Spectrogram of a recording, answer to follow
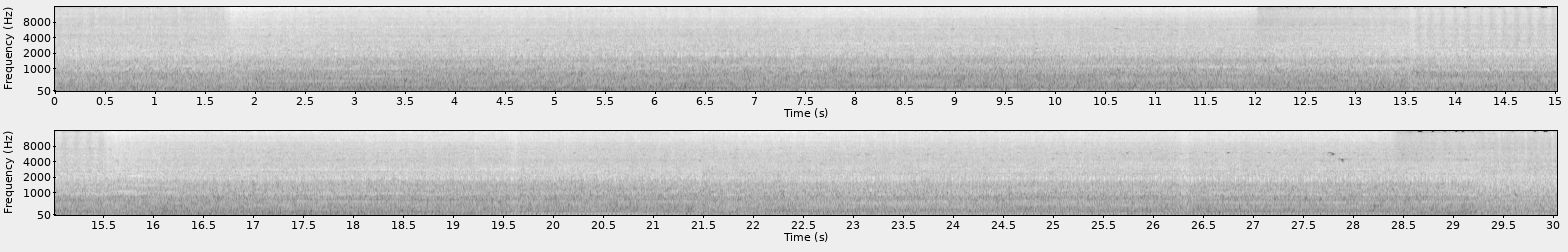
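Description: Band sawmill cutting lengthwise through a teak log: the blade and its drive machinery run with a steady, unbroken mix of machine noise and sawing hiss.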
